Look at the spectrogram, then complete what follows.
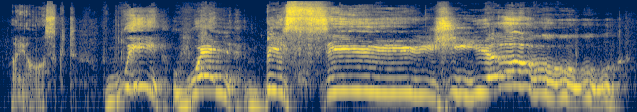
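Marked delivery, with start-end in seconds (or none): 1.0-6.2 put-on very high, drawn-out accented shout; raging foreign herald. Herald threatens a siege, high drawn-out shout. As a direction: stretch the threat into a shrieked proclamation.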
